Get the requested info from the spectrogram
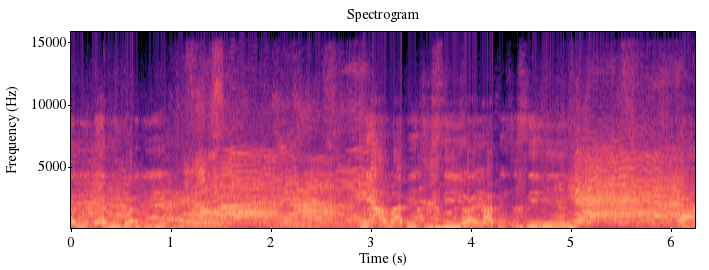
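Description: A large crowd of schoolgirls shouting and cheering together, many voices overlapping, with louder surges about a second in and again near the end.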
